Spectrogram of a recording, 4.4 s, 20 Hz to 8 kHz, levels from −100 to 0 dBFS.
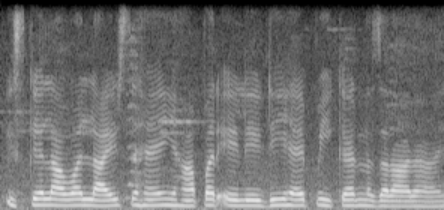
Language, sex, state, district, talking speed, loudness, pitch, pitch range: Hindi, female, Punjab, Kapurthala, 175 wpm, -15 LUFS, 220 Hz, 205-225 Hz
